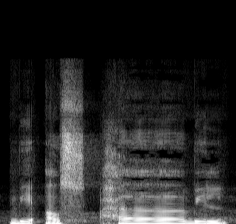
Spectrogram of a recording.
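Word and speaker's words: بِأَصْحَابِ: এখানেও ভুল উচ্চারণ করি, কি বলি? বি আস হা বিল। এখানে আস কিন্তু বলা যাবে না, এখানে সিন অক্ষর নাই, কি রয়েছে? সদ রয়েছে। তাহলে হামজা সজ্জবর আস, আস, আস এভাবে উচ্চারণ হবে।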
